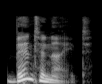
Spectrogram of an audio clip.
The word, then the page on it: bentonite: British English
